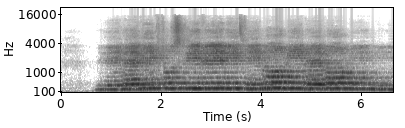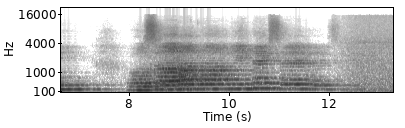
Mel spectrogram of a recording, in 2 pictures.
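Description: Chanted singing in two long phrases of slow, held notes: the first ends about seven seconds in, and the second starts a second later and dies away near the end.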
